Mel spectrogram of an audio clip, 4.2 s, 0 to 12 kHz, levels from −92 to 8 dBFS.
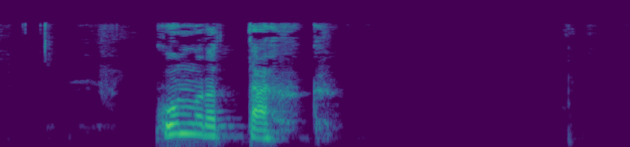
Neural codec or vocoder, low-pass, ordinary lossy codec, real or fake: codec, 16 kHz, 16 kbps, FreqCodec, larger model; 7.2 kHz; MP3, 48 kbps; fake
